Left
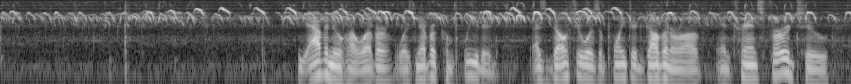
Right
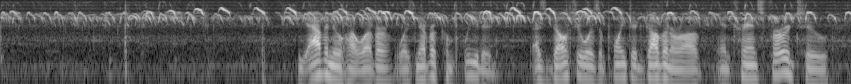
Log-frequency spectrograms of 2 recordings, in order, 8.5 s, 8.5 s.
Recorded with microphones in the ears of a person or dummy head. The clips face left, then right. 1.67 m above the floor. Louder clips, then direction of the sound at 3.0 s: Left 3 dB; 65° left (ahead or behind).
